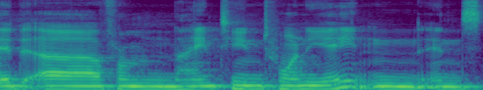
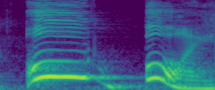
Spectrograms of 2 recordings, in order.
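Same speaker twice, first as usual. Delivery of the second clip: relaxed round cartoon falsetto, higher and louder; 9 dB louder than usual. Showing how a relaxed voice sounds: relaxed round falsetto Mickey Mouse voice. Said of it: "make a nice round sound".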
